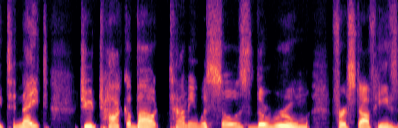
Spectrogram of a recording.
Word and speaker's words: Wiseau: But I believe Wiseau is exactly how you say it.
